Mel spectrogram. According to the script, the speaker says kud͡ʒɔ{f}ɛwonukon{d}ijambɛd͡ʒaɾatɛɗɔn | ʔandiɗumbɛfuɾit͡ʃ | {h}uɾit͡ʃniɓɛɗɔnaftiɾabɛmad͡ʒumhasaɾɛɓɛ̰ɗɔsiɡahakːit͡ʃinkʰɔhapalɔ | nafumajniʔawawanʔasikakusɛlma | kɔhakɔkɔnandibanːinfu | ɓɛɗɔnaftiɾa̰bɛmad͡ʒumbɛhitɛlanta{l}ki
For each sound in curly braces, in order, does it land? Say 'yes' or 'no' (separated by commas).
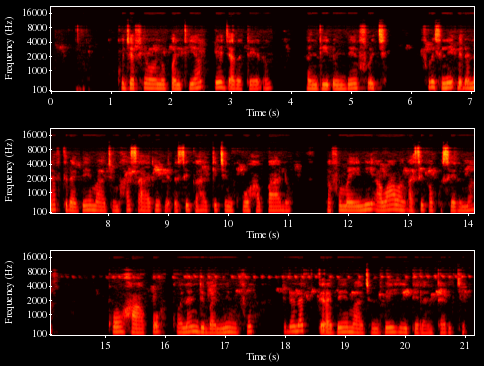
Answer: yes, no, no, no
